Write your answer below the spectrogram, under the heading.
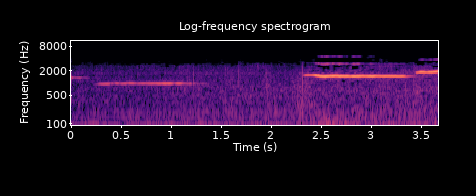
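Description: A man riding along at a leisurely pace in the evening whistles a slow tune, holding a long low note before moving to higher sustained notes, clear over a faint steady background hiss.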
